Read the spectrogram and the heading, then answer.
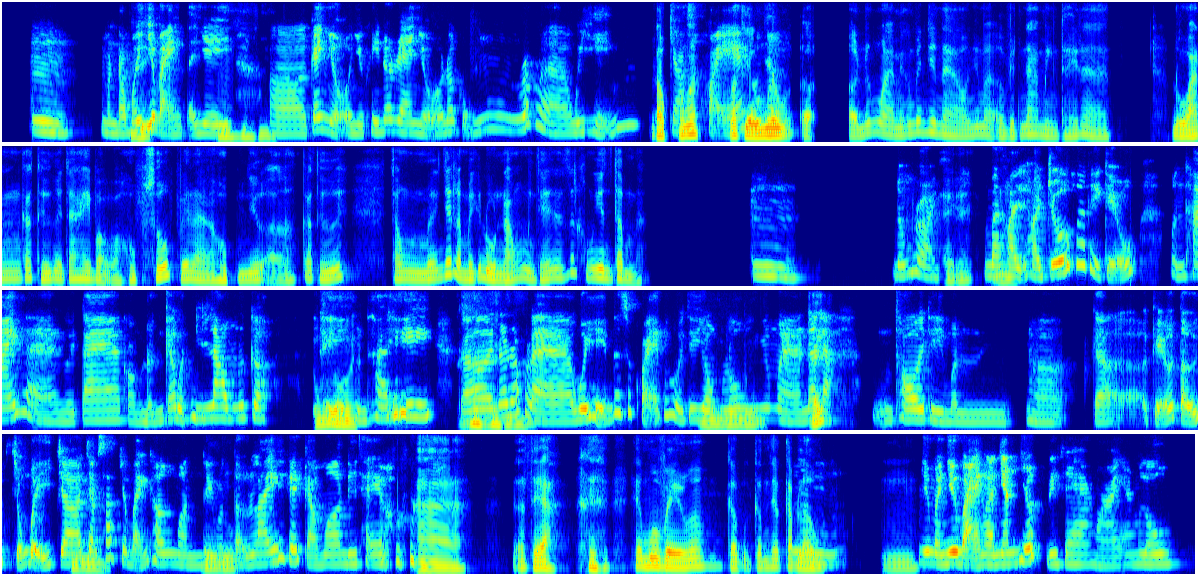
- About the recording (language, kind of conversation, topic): Vietnamese, unstructured, Chúng ta nên làm gì để giảm rác thải nhựa hằng ngày?
- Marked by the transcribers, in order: laughing while speaking: "Ừm"; tapping; laughing while speaking: "thấy"; laugh; other background noise; "cà-mèn" said as "mên"; laugh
